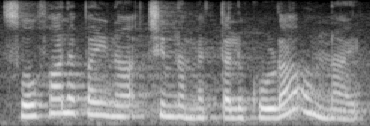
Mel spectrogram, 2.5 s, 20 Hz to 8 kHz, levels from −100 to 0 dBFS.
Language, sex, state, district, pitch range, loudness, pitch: Telugu, female, Telangana, Komaram Bheem, 220-300 Hz, -14 LUFS, 255 Hz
